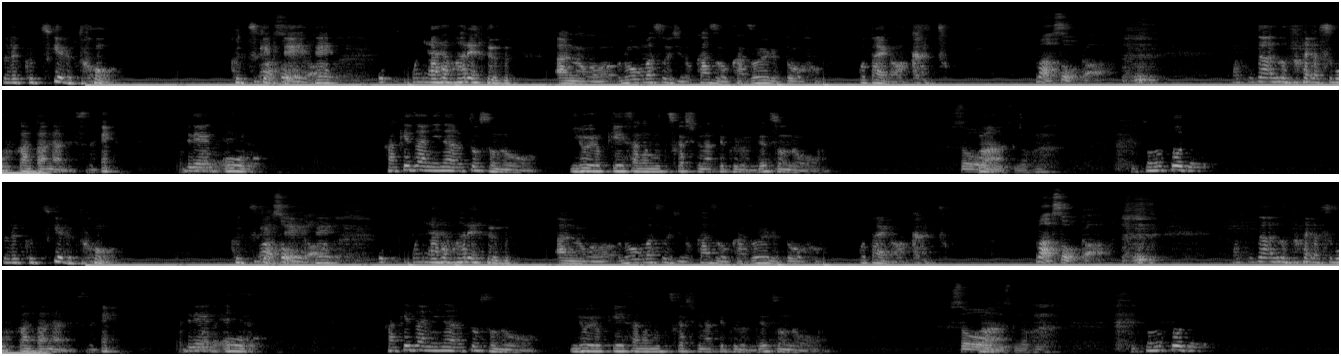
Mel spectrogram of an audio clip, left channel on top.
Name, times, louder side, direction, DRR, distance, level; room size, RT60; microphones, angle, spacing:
voice 1, 0.0-1.2 2.3-3.3 3.8-5.2 5.5-8.2 8.6-9.5 12.3-14.5 15.2-15.9 17.2-18.7 19.0-21.6 23.1-23.4 24.8-25.5, left 2 dB, 55° left, 0.9 m, -33 dB
sound 1, 0.8-13.8, left 2 dB, 25° left, 0.7 m, -27 dB
voice 2, 2.6-3.7 10.3-12.6 15.1-15.9 22.8-24.8, right 3 dB, 70° right, 1.6 m, -37 dB
16.5 x 8.7 x 2.5 m
head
